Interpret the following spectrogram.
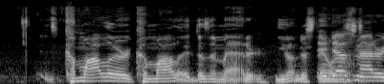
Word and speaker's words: Kamala: terms of the veterans what is what is Kamala gonna do for the veterans I don't know why you keep going out of your way to mispronounce her name Camala or Kamala it doesn't matter you understand it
